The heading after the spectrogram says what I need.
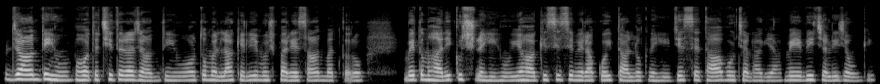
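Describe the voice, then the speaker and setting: A proud, hurt young woman, voiced by the reader in an audio romance novel, bitter and quick to take offense. Her voice sits mid-pitched and stays flat and level. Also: lightly acted.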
